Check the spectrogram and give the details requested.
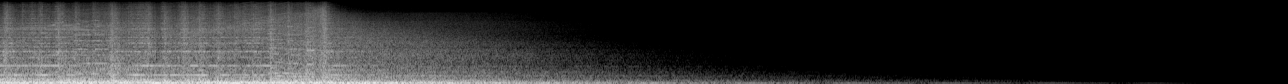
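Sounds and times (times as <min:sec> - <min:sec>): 
tense violin composition: 0:00.0 - 0:05.7.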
